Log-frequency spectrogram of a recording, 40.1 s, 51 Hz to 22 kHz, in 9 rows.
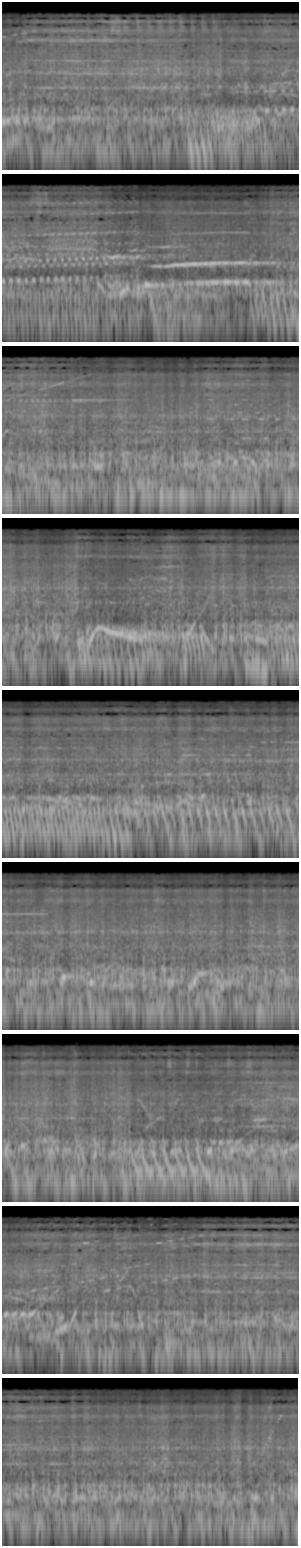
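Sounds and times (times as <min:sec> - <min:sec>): pachinko machine music and effects: 0:00.0 - 0:40.0
pachinko parlor din: 0:00.0 - 0:40.0.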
